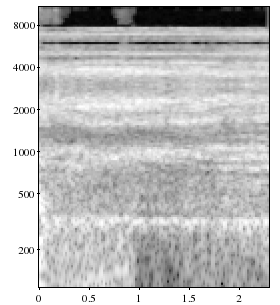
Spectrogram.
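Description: Steady hiss of helium gas flowing into a large high-altitude balloon as it inflates.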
